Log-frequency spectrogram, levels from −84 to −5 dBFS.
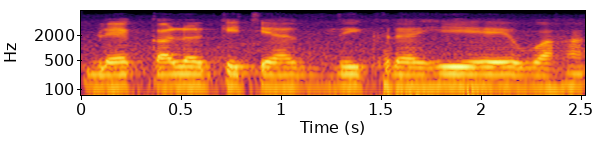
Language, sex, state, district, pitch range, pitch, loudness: Hindi, male, Gujarat, Gandhinagar, 110-115 Hz, 115 Hz, -16 LUFS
